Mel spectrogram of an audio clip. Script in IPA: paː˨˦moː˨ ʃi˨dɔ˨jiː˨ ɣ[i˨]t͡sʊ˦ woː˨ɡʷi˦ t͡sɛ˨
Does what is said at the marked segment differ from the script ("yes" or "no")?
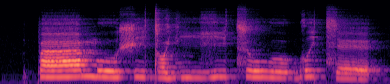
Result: yes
